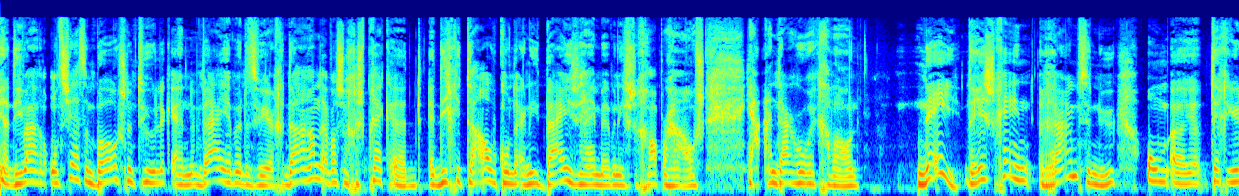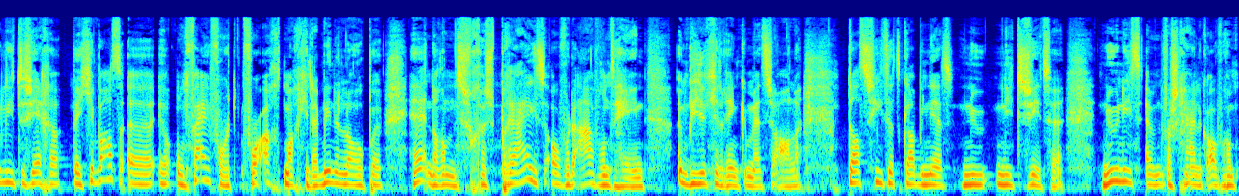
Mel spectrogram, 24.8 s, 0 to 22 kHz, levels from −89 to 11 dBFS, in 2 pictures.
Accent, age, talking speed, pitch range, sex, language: Dutch, 30-49, 210 wpm, 160-205 Hz, female, Dutch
